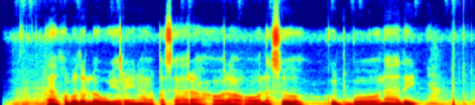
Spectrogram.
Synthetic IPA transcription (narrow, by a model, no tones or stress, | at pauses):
ɑqɑβɐðɔlɐɣʊjɐɾɛjnɐjɔqɑsaːɾɐɐħɔːlɐɐʔɔːlɐsɔː | ɡ̥ʊd̪bɔnaːðɛj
